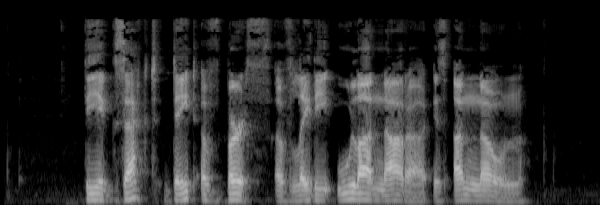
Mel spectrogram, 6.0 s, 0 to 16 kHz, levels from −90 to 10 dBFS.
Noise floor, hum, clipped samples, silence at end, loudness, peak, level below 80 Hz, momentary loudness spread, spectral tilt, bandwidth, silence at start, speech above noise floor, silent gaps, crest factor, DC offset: -74 dBFS; none; under 0.1%; 0.75 s; -22 LUFS; -2 dBFS; -52 dBFS; 11 LU; -4.5 dB/octave; 11.5 kHz; 0.85 s; 52 dB; none; 22 dB; under 0.1%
